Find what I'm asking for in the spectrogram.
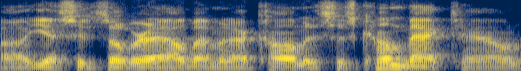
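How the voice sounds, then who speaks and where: A man speaks at a very fast pace with a very deep, low pitch. The background is quiet. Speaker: cannabis news vlogger and hemp shop owner. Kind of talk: casual commentary vlog. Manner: hesitant, many fillers.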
